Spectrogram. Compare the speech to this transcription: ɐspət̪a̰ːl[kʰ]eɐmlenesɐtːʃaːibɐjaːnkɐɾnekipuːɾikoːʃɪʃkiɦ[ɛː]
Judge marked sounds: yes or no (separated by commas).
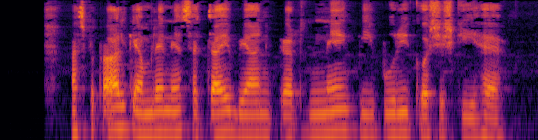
no, yes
